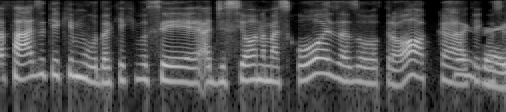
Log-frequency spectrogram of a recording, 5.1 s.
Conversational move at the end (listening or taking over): taking over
